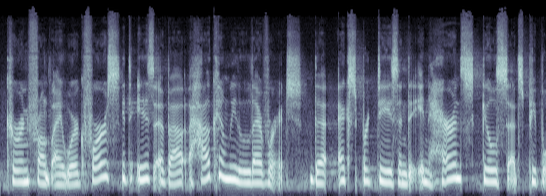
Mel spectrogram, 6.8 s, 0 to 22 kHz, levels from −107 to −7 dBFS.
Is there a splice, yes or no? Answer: yes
